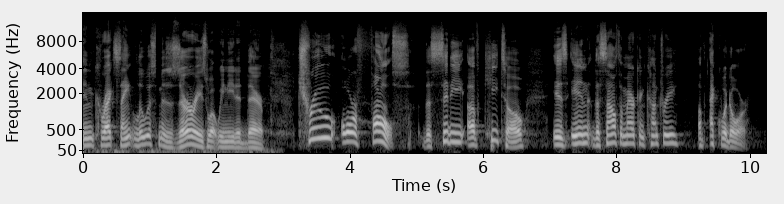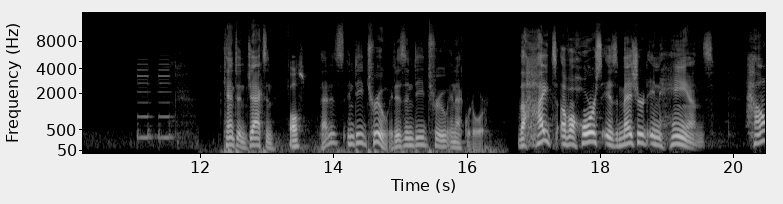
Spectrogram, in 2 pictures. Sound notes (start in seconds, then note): 11.0 buzzer beeps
